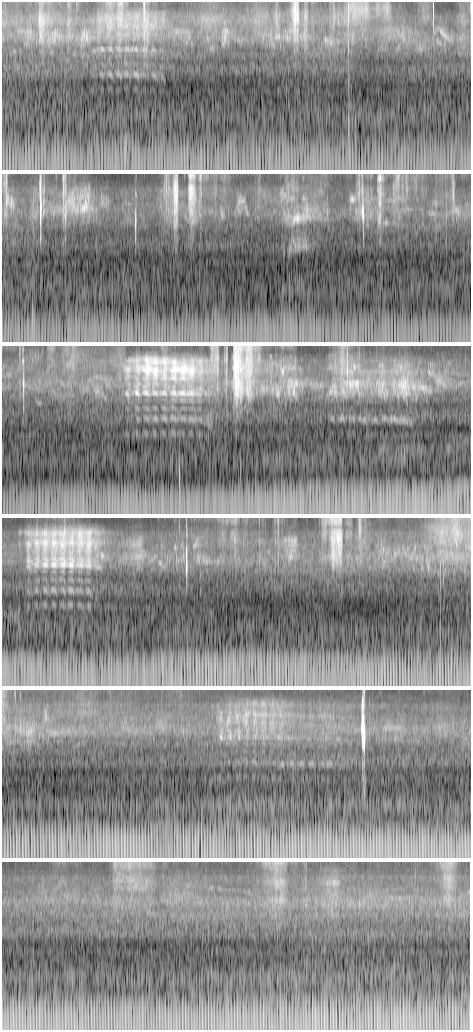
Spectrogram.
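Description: A steady low engine hum runs throughout and grows a little louder, with about half a dozen short, wavering animal calls a few seconds apart above it and a couple of sharp clicks.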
